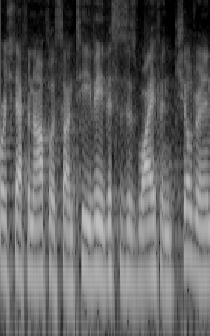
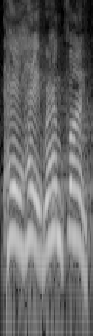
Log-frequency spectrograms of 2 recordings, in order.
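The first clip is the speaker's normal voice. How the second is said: higher, louder, bright cheerleading; cheery pep; 6 semitones higher, 5 dB louder than usual. Retold or imitated. Photographer keeping the posing group upbeat, higher and louder. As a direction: pump the group up, playfully. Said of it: "you're really just trying to".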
